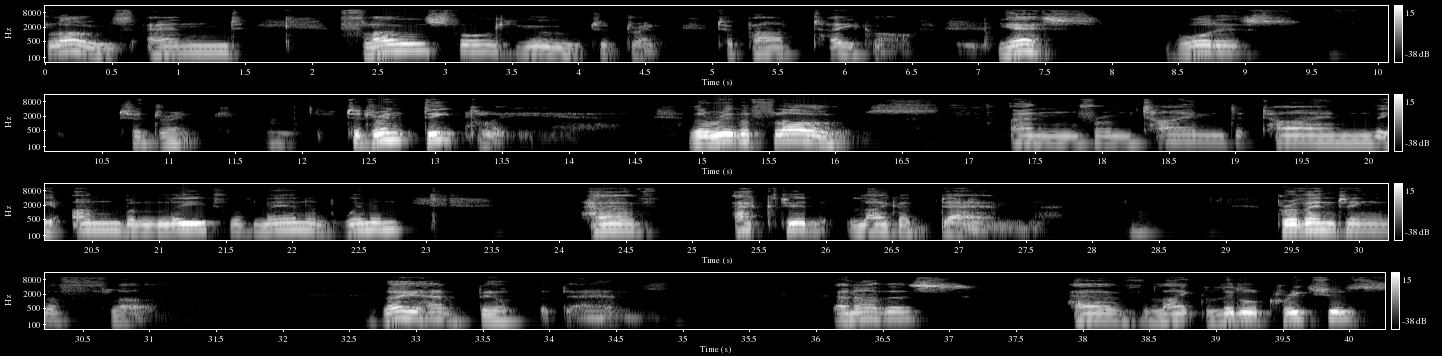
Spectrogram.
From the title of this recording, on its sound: Zoom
